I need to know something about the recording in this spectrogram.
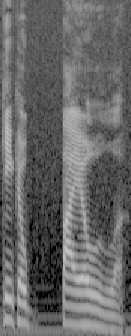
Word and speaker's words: ginkgo biloba: Low college football, though, that's what people tune in to hear, not me trying to pronounce ginkgo biloba.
